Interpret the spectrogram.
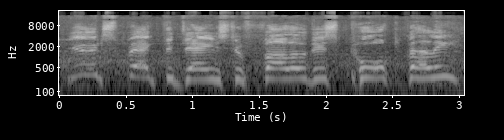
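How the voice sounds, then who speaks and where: A man's voice: extremely high pitch, steady tone, normal speed, noisy background. An actor playing a boastful Danish warrior who taunts and mocks his rivals. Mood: mocking. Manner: scornful, taunting. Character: gruff boastful Danish warrior man, mocking. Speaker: rival warrior in a rhyming insult duel. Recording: game cutscene with loud ambience.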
